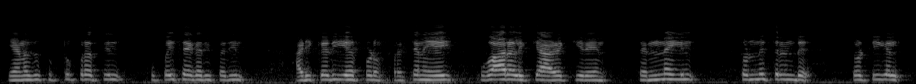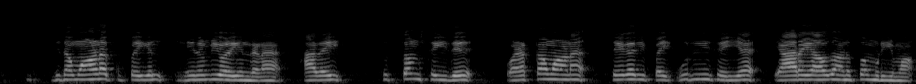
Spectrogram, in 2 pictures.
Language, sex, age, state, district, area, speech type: Tamil, male, 30-45, Tamil Nadu, Mayiladuthurai, rural, read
